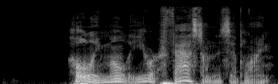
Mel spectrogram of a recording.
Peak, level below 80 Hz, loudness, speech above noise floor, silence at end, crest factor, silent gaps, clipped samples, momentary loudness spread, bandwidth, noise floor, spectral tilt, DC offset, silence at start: -2 dBFS; -26 dBFS; -21 LUFS; 51 dB; 0.1 s; 18 dB; none; under 0.1%; 10 LU; 16 kHz; -69 dBFS; -5.5 dB/octave; under 0.1%; 0.7 s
